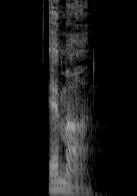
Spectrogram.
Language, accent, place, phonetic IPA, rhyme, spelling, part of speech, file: German, Germany, Berlin, [ˈɛma], -ɛma, Emma, proper noun, De-Emma.ogg
- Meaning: a female given name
